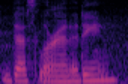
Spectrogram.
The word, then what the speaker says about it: desloratadine: nightly for your 12-year-old, and how do you pronounce this one? Desloratadine. Desloratadine, take 1/2 tab by mouth daily.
